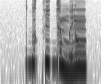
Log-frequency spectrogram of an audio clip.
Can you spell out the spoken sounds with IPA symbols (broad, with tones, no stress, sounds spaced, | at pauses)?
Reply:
d o˦ k i˦ ɡ e˦˨ m i˨˦ ɾ ũ˧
